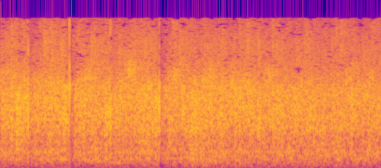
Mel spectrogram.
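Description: Loud, sustained applause from a crowd at a meeting, a dense steady wash of clapping that holds at an even level throughout, with no voices standing out.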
